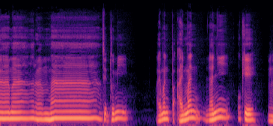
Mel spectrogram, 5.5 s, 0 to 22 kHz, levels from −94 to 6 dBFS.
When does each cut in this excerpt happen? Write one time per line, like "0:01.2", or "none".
0:02.0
